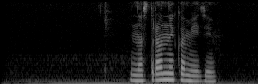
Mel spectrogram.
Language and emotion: Russian, neutral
